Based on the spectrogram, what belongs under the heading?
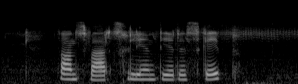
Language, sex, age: Afrikaans, female, 23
